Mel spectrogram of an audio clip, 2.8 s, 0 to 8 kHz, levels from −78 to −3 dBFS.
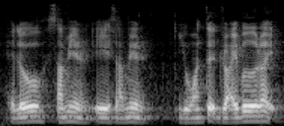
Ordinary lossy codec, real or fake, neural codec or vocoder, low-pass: none; real; none; 7.2 kHz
